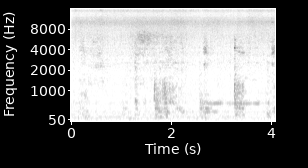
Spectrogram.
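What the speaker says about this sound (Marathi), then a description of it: "कांदा आता मी छान परतून घेणार आहे लालसर होईपर्यंत ह्याच्यातच आलं आणि लसूण भाजायला घेतली आहे" Onion, ginger and garlic frying in a pan for a Malvani-style masala, a soft steady sizzle with a few scraping stirs, quiet and close.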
